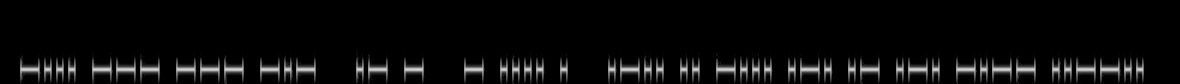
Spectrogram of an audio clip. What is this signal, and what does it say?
Morse code, heard as a keyed tone, about 21 wpm, 700 Hz. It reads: BOOK AT THE LIBRARY?
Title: Sentences from Top 1000 Words - Review Part 4 - 20wpm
